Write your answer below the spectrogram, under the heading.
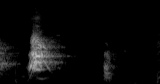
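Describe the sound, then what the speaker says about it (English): A dog barks in the background, one sharp loud bark followed by a softer, shorter second bark, with quiet gaps between them. "I thought I just heard a dog bark in his background"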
